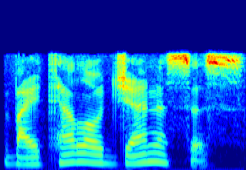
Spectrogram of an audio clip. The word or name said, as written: vitellogenesis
